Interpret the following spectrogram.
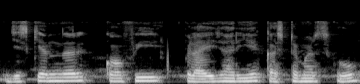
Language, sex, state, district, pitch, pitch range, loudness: Hindi, male, Rajasthan, Jaipur, 145 Hz, 135-165 Hz, -14 LUFS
